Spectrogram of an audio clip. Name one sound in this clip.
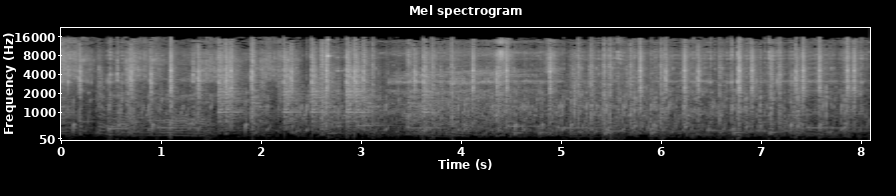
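Cartoon plants rapidly fire peas with quick popping sounds.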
